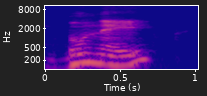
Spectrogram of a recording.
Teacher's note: The omission of the r in cluster br, as in Brunei, that would be pronounced like Bunei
